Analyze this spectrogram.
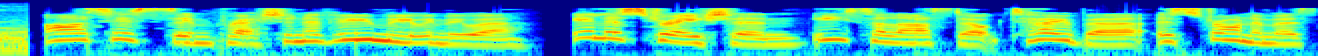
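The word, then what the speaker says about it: ʻOumuamua: Naturally, as the first interstellar object ever detected, Oumuamua, pronounced Oumuamua and meaning a messenger from afar arriving first, has been under intense scientific investigation.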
